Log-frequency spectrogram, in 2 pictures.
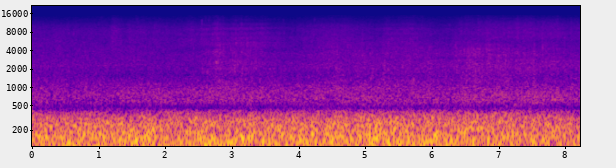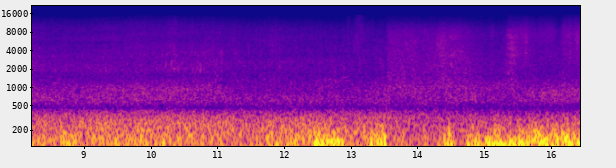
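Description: Sea waves breaking and washing over a rocky shore in a strong wind, with wind buffeting the microphone as a steady low rumble. The gusts come harder near the end.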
